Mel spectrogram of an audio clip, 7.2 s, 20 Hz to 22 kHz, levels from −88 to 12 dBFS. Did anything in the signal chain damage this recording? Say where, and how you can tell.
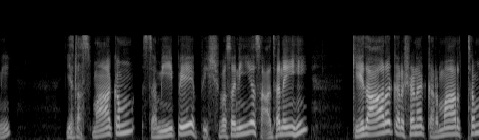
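No, nothing damaged this audio.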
